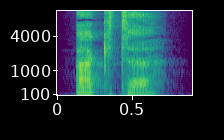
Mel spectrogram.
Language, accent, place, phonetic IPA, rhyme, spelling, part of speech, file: German, Germany, Berlin, [ˈbaktə], -aktə, backte, verb, De-backte.ogg
- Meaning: inflection of backen: 1. first/third-person singular preterite 2. first/third-person singular subjunctive II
